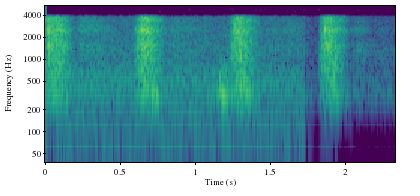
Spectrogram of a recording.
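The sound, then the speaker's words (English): Kapalabhati breathing: forceful, rapid exhalations through the nose, like blowing out a candle, come as four sharp, hissing bursts in a quick, steady rhythm, with no talking. “it's like blowing a candle out with your nose, and it's a forceful breath taken at a pretty rapid pace.”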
